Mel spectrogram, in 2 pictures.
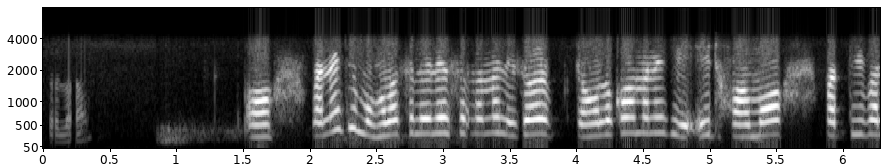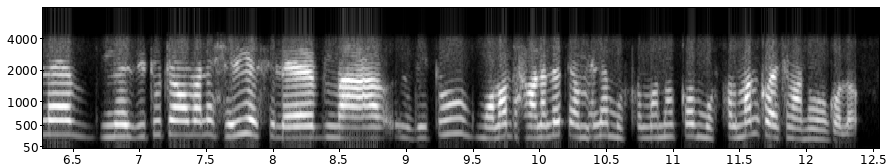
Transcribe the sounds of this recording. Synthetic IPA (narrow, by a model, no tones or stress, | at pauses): ɔ̃manɛkimɔɦɔmɔsɔlliasɛlanɛnizɔɹteʊ̃lʊkɔɹmanɛkiejdʱɔɹmɔpatimanɛzitʊteʊ̃manɛheɹiasilɛmazitʊmɔnɔt̚bʱaɹɔnalɛtɛʊ̃manɛmusɔlmanɔkɔlmusɔlmankɔɹasɛmanuhɔkɔlɔ̰k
